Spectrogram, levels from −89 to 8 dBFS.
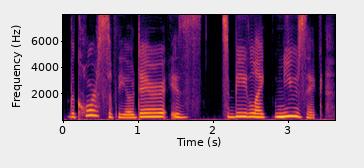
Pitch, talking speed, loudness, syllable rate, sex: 265 Hz, 165 wpm, -14 LUFS, 4.3 syllables/s, female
